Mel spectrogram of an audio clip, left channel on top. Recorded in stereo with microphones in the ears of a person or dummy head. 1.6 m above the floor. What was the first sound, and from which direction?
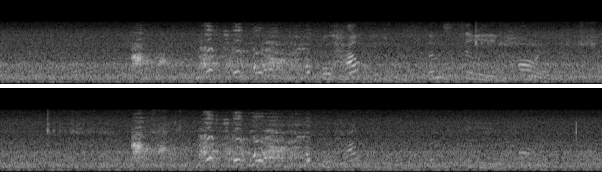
A dog barking, 10° right (ahead or behind).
